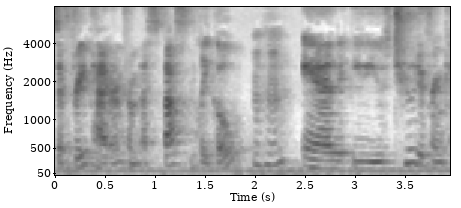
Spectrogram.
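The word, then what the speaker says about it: Espace Tricot: It's a free pattern from Espace Plico, and you use two different colors of, I should probably, it's spelled E-S-P-A-C-E space T-R-I-C-O-T.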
